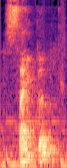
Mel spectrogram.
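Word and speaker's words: cycle: ई सीवाई सी एली हम पहले वाले सी को स पढ़ रहे हैं और दूसरे वाले सी को क पढ़ रहे हैं ये क्यों ऐसा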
